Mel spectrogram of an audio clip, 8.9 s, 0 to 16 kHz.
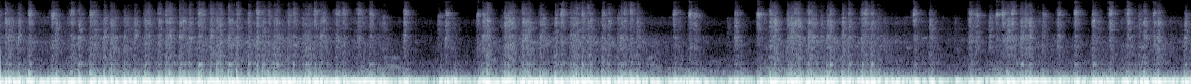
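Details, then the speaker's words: Cadillac CTS-V with LS V8, abandoned car just fitted with battery, first start in person; fires right up but idles low and lumpy, sagging, then shuts off; fuel pump to be primed again, cause not yet known. "wow fires right up she's idling a little bit low"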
